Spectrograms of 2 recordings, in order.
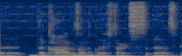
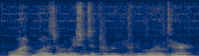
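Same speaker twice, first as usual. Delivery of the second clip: ordinary talk, nothing marked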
